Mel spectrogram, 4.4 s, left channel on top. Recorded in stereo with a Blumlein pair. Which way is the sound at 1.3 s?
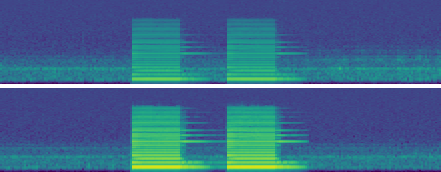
35° right.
